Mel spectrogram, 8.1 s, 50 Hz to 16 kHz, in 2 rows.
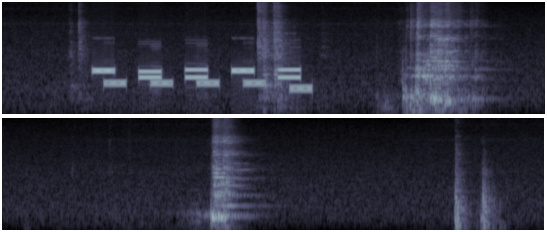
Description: Multi-frequency trunk signalling (R2, with the far end's replies), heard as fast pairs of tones, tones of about 170 ms, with kitchen noise. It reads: 04707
